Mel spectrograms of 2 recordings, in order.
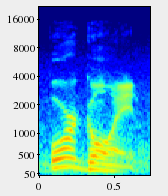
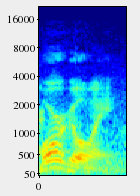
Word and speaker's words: Bourgoin: made the pass, and it is pronounced Matthew Bourgoin. That is what we're going to be going for. Bourgoin.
